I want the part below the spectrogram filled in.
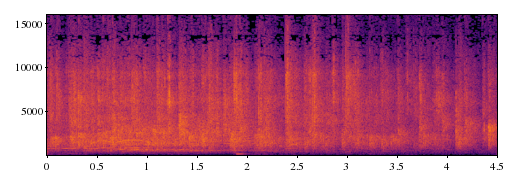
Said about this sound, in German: Ja, vielen Dank, Kinder. Das war richtig schön. Das habt ihr richtig gut gemacht. Es dürfen alle Erwachsenen mal richtig jubeln.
